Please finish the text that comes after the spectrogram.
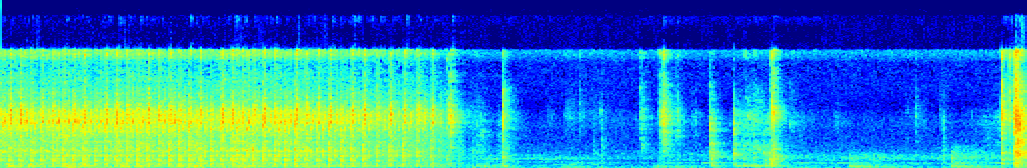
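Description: A sewing machine stitching fabric for a designer potli bag, running in a fast, steady mechanical rattle for about three seconds, then stopping, followed by quieter handling clicks and small taps nearby.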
